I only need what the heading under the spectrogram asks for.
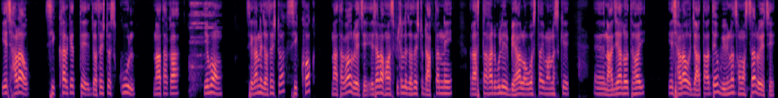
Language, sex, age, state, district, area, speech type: Bengali, male, 45-60, West Bengal, Jhargram, rural, spontaneous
